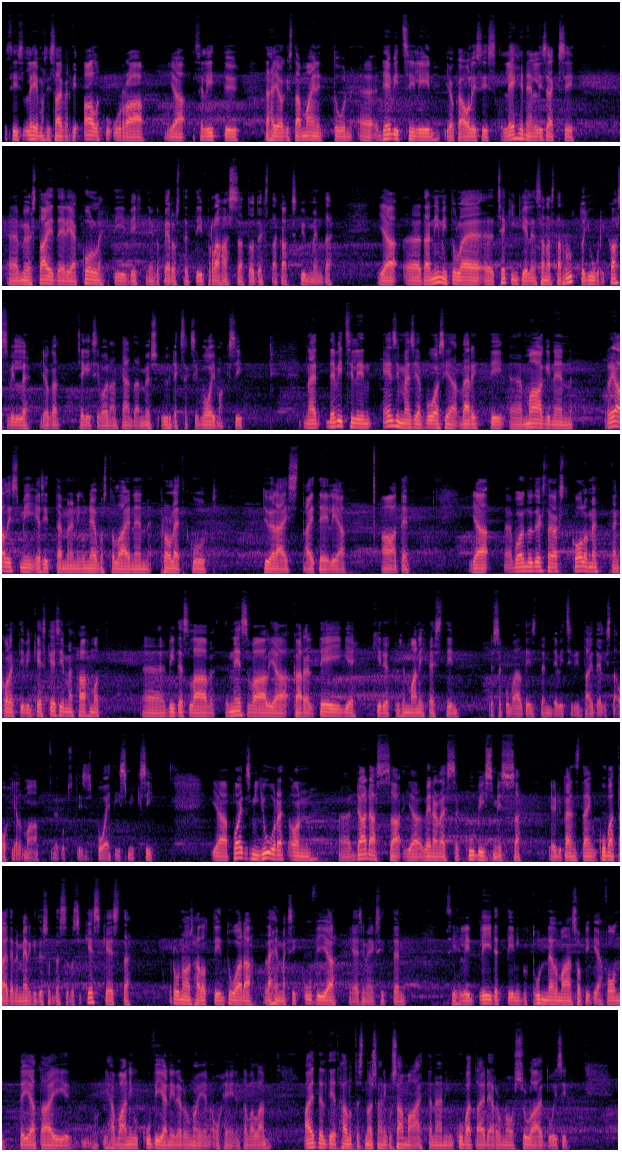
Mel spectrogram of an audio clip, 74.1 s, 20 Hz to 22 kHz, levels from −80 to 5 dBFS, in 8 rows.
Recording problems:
echo of what is said; faint; throughout; 520 ms later, 20 dB below the speech

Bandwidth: 15 kHz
